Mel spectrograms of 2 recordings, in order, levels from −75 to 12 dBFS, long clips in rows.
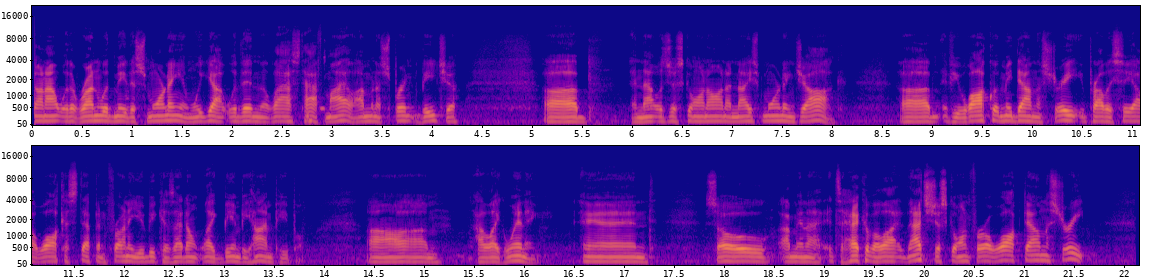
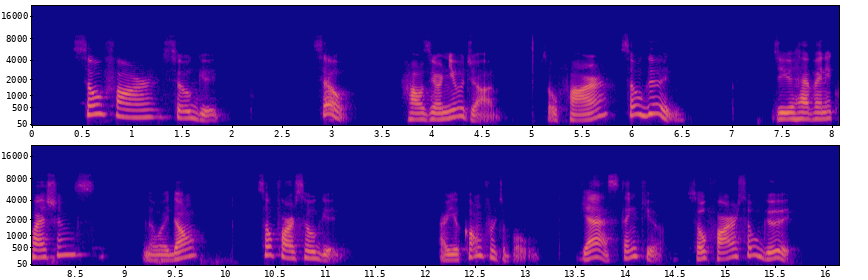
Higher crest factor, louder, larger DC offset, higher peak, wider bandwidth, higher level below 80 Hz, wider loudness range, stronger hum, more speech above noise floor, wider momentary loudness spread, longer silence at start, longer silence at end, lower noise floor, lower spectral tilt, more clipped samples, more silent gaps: about the same, 24 dB vs 22 dB; about the same, -24 LUFS vs -25 LUFS; neither; first, 0 dBFS vs -6 dBFS; first, 13 kHz vs 9.8 kHz; first, -56 dBFS vs -72 dBFS; about the same, 5 LU vs 3 LU; neither; second, 26 dB vs 62 dB; second, 10 LU vs 13 LU; second, 0 s vs 0.45 s; second, 0.05 s vs 0.5 s; second, -49 dBFS vs -87 dBFS; about the same, -6 dB/octave vs -5 dB/octave; neither; neither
